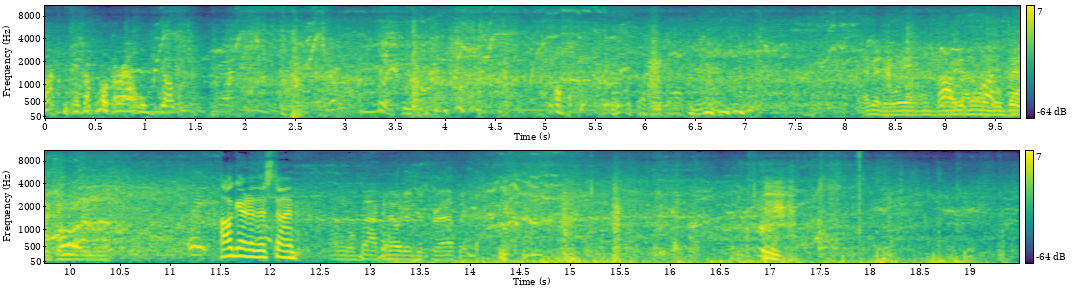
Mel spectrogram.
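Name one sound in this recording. Small electric motors of remote-control cars whine and rev.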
